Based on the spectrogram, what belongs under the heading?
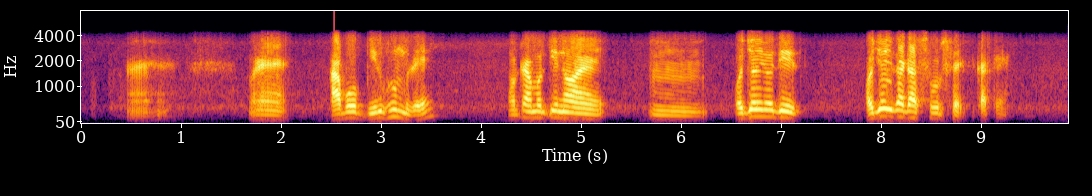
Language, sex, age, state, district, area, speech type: Santali, male, 45-60, West Bengal, Birbhum, rural, conversation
